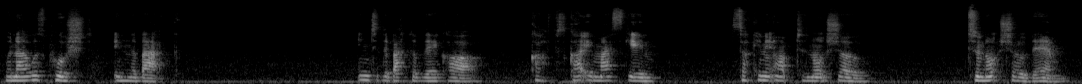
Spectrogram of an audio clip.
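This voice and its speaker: A woman performing a dramatic monologue as a bitter, wronged young woman recounting events in a deliberate, halting way with emphatic repetition. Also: lowish voice, natural voice. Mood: controlled hurt. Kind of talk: dramatic stage monologue, self-taped. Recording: noticeable background noise.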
